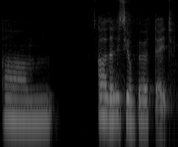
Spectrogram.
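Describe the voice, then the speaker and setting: Sick with the flu, a Finnish tarot reader with a Finnish accent rambles through a live reading, thinking aloud with many fillers and restarts and dropping into whispers while channeling. Her voice is lowish, monotone, slow and a little mellow.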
